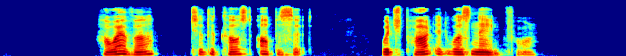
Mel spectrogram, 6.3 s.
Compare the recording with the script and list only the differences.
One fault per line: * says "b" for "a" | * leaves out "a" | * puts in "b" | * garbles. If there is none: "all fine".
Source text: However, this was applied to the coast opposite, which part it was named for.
* leaves out "this was applied"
